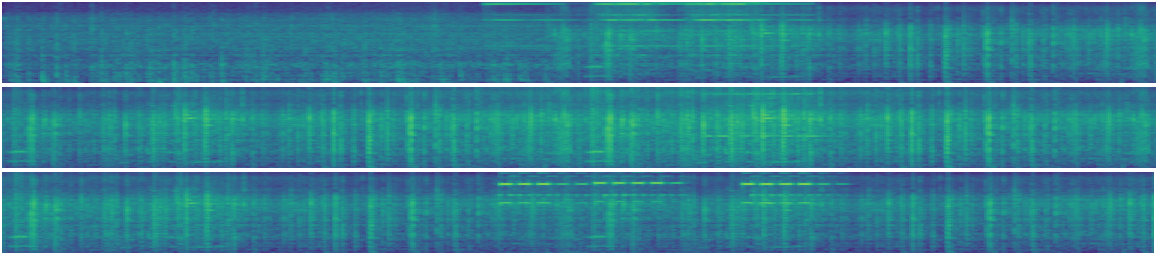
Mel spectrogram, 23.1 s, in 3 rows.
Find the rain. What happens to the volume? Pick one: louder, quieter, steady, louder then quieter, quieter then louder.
louder then quieter.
